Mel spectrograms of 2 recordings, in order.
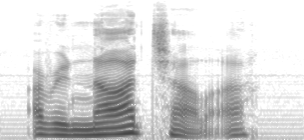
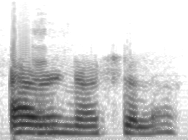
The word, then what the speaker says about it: Arunachala: Arunachala, I probably said that wrong. – Arunachala.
